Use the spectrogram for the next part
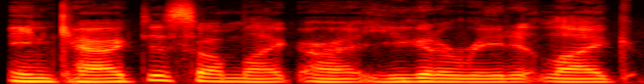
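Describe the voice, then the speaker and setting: A man chatting casually as a podcast co-host and actor, riffing in an animated, sweary way. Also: medium pitch, fast talker, no echo, clean studio sound.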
